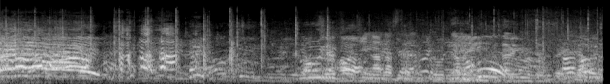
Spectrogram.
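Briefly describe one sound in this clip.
Young men talk and shout over each other nearby.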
